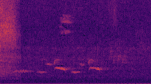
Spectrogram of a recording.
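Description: A few short, faint bird chirps, each a quick gliding note, over a steady low hum.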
